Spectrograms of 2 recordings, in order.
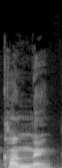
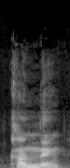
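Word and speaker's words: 観念: 그래서 발음은 칸냉, 칸냉.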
